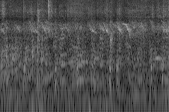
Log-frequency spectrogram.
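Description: Ayam Cemani chickens of the lidi-feathered type cluck in a pen on a poultry farm, faint scattered calls over a low noisy background, with no talk.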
